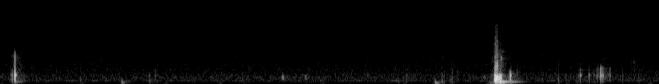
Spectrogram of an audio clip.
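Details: Stomach growling: scattered soft pops and gurgles over near silence, with a louder gurgling rumble near the end; hunger-related borborygmi.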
